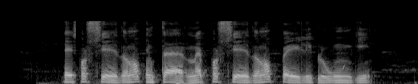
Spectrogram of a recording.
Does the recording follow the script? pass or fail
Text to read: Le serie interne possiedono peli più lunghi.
fail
